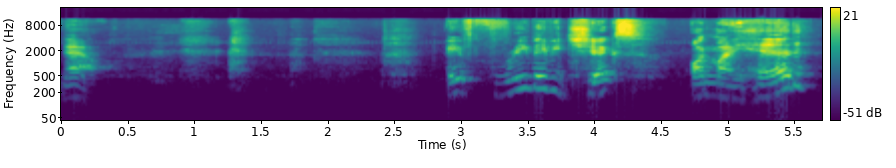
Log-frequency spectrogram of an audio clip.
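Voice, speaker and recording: A man's voice: high voice, animated, measured pace, pushed and bright, a little hiss or hum, full character voice. A man voicing an anxious, exasperated elephant in a children's picture-book story, incredulous and emphatic. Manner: incredulous, emphatic, dramatic questioning. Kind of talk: animated children's read-aloud.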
